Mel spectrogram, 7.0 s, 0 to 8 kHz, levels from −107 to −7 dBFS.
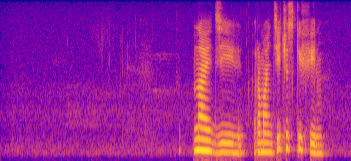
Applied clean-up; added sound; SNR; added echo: none; none; none; none.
